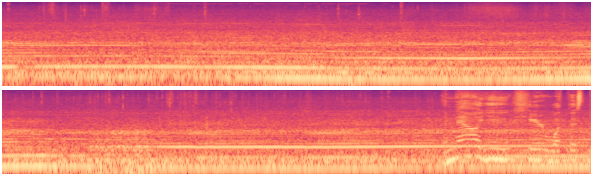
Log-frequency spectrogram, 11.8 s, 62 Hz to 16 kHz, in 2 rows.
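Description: A Corvette C8 Z06 with an AWE SwitchPath exhaust burbles low and steady while cruising slowly in light canyon-road traffic, with a deep drone shifting pitch as it moves along; brief higher whine near the end.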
